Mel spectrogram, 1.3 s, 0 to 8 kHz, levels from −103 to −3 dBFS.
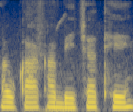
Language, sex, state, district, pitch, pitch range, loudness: Chhattisgarhi, male, Chhattisgarh, Bilaspur, 140 Hz, 140-145 Hz, -15 LUFS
